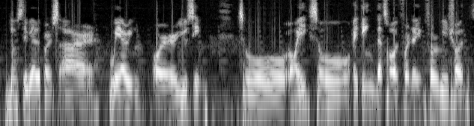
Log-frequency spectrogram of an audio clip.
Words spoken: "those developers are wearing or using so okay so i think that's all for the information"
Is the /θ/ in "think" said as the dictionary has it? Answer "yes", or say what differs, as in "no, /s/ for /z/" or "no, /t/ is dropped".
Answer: no, /t/ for /θ/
